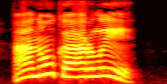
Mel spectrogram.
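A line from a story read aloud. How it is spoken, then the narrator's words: Shouted. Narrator (Russian): крикнул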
